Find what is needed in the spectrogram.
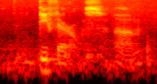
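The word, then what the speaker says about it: différance: I'm not very good at pronouncing French, but it's pronounced Differance. Now we have the concept Differance, and we have the concept Differance. The E and the A are pronounced the same, so I'm gonna talk about that.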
